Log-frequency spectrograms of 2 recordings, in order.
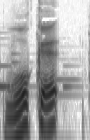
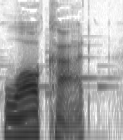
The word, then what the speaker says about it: Wolcott: Wolcott, not never, Walcott. Wolcott is on Route 15. It's in Lamoille County, I believe. You can say Wolcott, but if you really want to sound local, it's Wolcott.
